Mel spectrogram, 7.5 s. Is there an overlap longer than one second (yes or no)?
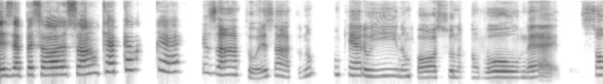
no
